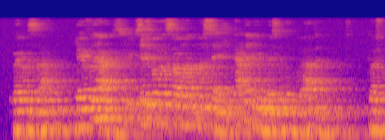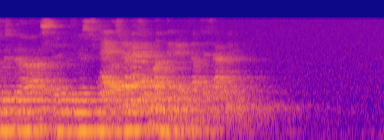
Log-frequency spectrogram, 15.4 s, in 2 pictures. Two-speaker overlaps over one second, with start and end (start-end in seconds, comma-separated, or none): 9.6-11.1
